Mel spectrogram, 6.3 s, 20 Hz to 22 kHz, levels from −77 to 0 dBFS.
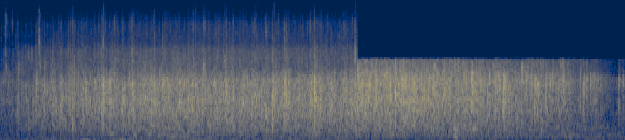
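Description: At 3.58 s the sound abruptly turns dull and boxy with no gap, losing everything above 3.8 kHz for the rest of the clip, shifting in level by about 5 dB and gaining a faint new background noise. This points to the input likely being switched to a poorer device.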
